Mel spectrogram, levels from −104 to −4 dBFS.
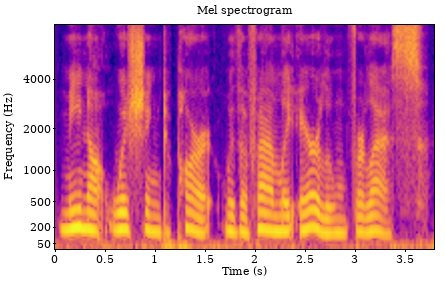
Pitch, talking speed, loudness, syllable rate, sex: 165 Hz, 175 wpm, -15 LUFS, 4.1 syllables/s, male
